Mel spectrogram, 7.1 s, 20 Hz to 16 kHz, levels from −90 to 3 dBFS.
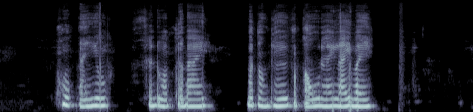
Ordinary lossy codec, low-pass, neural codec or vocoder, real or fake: none; 14.4 kHz; codec, 44.1 kHz, 3.4 kbps, Pupu-Codec; fake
